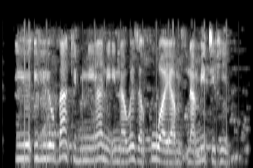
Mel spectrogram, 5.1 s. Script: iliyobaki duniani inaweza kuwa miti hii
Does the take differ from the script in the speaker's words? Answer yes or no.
yes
